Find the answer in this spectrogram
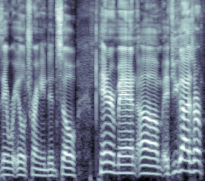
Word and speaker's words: Rener: Yeah, you guys can follow me for sure at Henner Gracie on Henner, spelled with an R, pronounced with an H, one N, Henner Gracie.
